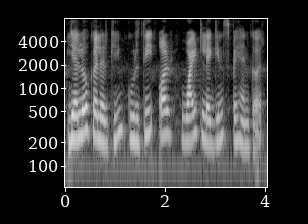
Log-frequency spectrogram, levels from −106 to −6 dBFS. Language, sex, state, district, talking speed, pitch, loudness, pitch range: Hindi, female, Maharashtra, Pune, 135 wpm, 225 Hz, -32 LUFS, 205-250 Hz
